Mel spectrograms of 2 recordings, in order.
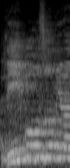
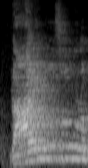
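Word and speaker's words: ribosome: 근데 참고로 새로 나온 토막과학에는 리보솜이라 나오지 않습니다. 라이보솜으로 발음이 바뀌었어요.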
